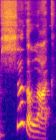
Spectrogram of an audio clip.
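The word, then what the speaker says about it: Shuqualak: Johnson I am from sugarlock Mississippi um most people would think that's spelled sugar and lock but no it's not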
